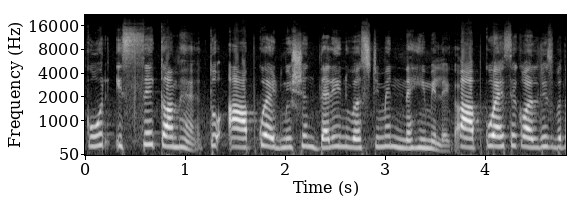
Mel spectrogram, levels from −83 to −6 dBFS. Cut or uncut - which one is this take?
cut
